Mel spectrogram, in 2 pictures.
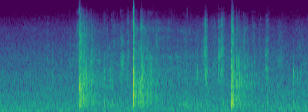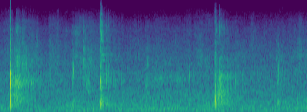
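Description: Tennis ball struck by rackets in a baseline rally on a clay court: six sharp hits, about one to one and a half seconds apart. Fainter footsteps and shoe scuffs on the clay fall between the hits.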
